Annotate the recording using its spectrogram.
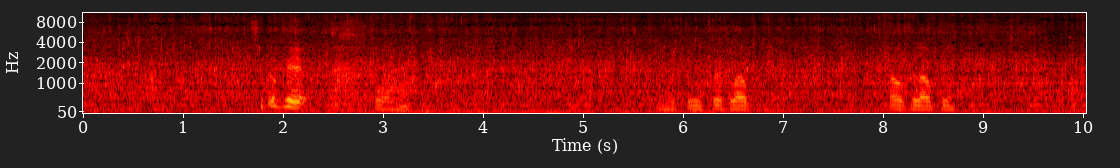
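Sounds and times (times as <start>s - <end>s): water pouring from pipe splashing: 0.0s - 10.0s.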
